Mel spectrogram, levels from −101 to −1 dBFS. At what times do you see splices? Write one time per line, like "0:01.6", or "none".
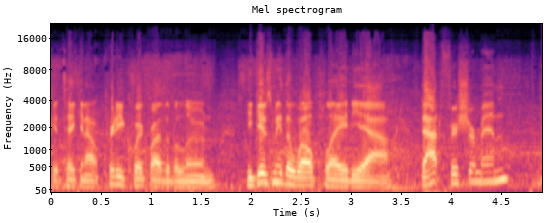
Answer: none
